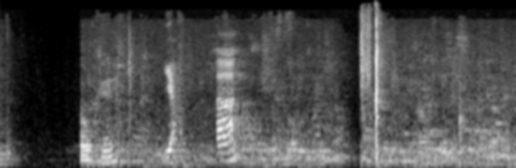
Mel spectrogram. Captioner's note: indistinct conversations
